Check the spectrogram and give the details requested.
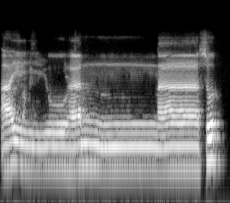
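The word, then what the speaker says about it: يا أيها الناس: Ya ayu, ya fathah berdiri, mat tobi'i. Ya. Tetapi karena bertemu dengan huruf alif di kata yang berbeda, ya ini meskipun gandeng tapi sudah beda kalimah, sudah beda kata. Maka menjadi mad jaiz munfasil. Dibaca panjang boleh 5, boleh 2 harokat. Ya ayyuhan nasu. An-nasu yaknya ya ayyu yaknya dibaca double ada tasdidnya ayyuhan nas.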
